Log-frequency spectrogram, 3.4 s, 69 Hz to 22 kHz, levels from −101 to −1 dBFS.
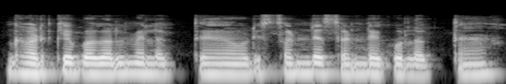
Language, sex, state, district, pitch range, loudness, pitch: Hindi, male, Bihar, Samastipur, 135-145 Hz, -17 LUFS, 140 Hz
